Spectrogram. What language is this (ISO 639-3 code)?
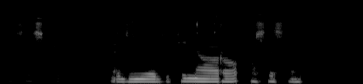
mas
